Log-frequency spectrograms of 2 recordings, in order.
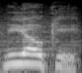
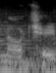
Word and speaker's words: gnocchi: I actually pronounced it correctly. At least I hope. Still gonna pronounce it noche because I'm just a stubborn fuck. Will this be with I love gnocchi. That's another way of mispronouncing it.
